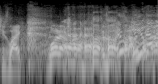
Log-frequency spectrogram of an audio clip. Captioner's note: laughing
